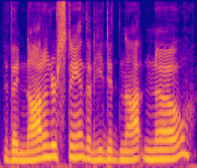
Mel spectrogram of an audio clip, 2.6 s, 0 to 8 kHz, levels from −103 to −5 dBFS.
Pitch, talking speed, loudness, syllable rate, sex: 170 Hz, 205 wpm, -17 LUFS, 4.4 syllables/s, male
